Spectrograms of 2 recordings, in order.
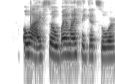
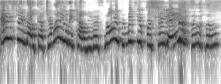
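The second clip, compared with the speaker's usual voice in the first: high mock exasperation; 14 semitones higher than usual. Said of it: "I was like".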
